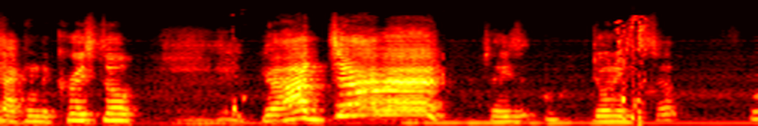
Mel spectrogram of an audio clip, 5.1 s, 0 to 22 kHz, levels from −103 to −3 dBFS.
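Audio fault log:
1.54–1.64 s, 2.89–2.96 s and 4.10–4.31 s, corrupt frame decoded: three short chirping, squeaky bursts of noise, reaching about -30 dBFS, then about -35 dBFS, and loudest in the last and longest one at about -20 dBFS. Each spans a handful of consecutive frames whose data was damaged but decoded anyway. Misread gains and spectral codes put energy at the wrong frequencies, so the sound turns into stray tones and noise for about as long as those frames last.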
